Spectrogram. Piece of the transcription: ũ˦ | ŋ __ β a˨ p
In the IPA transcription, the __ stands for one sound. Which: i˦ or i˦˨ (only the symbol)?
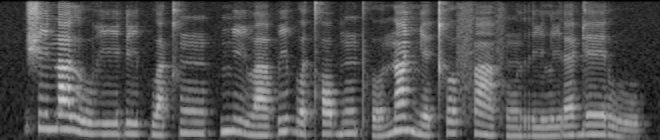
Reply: i˦˨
